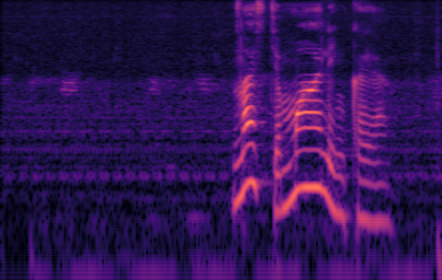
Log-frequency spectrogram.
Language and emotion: Russian, neutral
